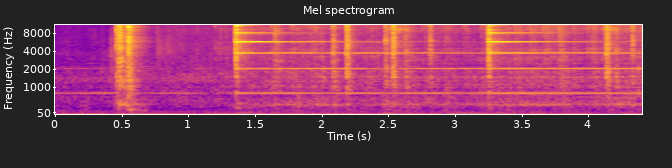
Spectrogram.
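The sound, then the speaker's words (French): A skeleton clock, an old Comtoise clock converted by removing its dial, ticks steadily while two bright chime strikes ring out a couple of seconds apart, each leaving a sustained metallic tone that fades under the ongoing ticks. “Alors là, c'est une horloge qu'on a transformée. On a enlevé le cadran.”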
